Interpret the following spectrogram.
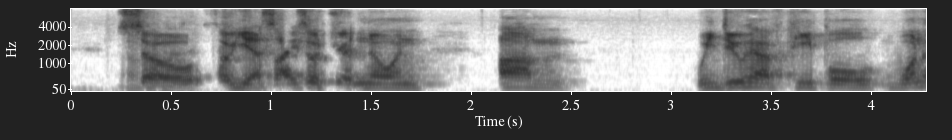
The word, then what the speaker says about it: isotretinoin: Maxim in the chat room says, is there a difference between vitamin A detox and ISOT retinoin? How do you pronounce that?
